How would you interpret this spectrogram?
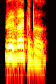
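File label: "revertible", Indian English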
